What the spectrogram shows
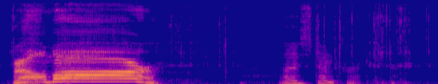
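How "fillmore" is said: very high, stretched-out, furious angry bellow. Calling out a neighbor's name from a distance: angry yell. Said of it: "No need to yell like that".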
